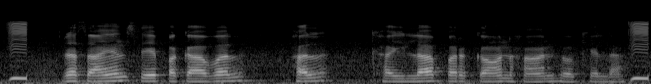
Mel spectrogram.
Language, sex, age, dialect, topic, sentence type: Bhojpuri, male, 18-24, Northern, agriculture, question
